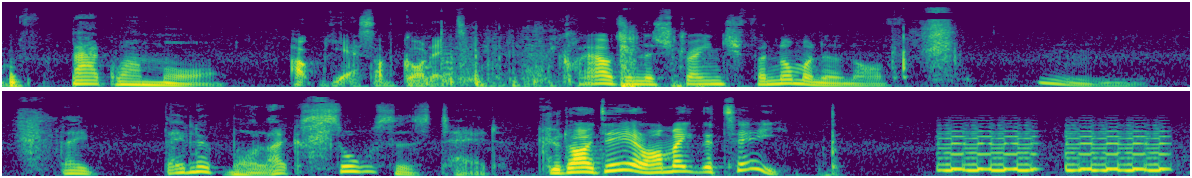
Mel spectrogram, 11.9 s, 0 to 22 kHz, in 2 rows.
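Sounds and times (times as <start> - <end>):
speech: 0.4 - 10.0
telephone ringing with an electronic trill: 10.6 - 11.8.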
